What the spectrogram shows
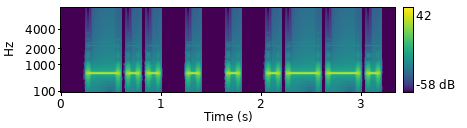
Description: Morse code, heard as a keyed tone, about 12 wpm, 650 Hz. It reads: DEEP
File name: 01-Chapter-01 12 WPM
